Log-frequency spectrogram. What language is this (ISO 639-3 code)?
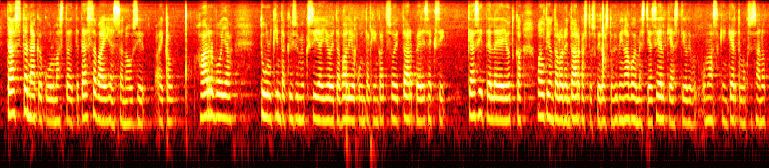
fin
